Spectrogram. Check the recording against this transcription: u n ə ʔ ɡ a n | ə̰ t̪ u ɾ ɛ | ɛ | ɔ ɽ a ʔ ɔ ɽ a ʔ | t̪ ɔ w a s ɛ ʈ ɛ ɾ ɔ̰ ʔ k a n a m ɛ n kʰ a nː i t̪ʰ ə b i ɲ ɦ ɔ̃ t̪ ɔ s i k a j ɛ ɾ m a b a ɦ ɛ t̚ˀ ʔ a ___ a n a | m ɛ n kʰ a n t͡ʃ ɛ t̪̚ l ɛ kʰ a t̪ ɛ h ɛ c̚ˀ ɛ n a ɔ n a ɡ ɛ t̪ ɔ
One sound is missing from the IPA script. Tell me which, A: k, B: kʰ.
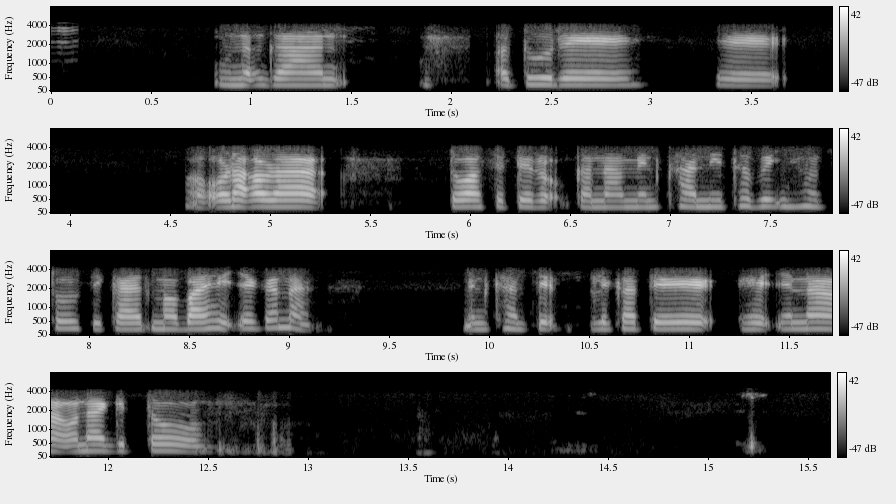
A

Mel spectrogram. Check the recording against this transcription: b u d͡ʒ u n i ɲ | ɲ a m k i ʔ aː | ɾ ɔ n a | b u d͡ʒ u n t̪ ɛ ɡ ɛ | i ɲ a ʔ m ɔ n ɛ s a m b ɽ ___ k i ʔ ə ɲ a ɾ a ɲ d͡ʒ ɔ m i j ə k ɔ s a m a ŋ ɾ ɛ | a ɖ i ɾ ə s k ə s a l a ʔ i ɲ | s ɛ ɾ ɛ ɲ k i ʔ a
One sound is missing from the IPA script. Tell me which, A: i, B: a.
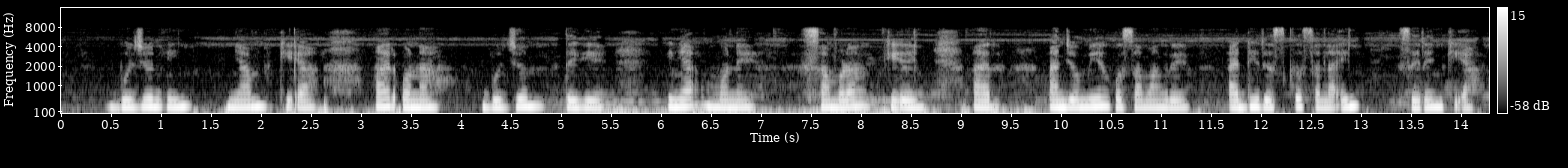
B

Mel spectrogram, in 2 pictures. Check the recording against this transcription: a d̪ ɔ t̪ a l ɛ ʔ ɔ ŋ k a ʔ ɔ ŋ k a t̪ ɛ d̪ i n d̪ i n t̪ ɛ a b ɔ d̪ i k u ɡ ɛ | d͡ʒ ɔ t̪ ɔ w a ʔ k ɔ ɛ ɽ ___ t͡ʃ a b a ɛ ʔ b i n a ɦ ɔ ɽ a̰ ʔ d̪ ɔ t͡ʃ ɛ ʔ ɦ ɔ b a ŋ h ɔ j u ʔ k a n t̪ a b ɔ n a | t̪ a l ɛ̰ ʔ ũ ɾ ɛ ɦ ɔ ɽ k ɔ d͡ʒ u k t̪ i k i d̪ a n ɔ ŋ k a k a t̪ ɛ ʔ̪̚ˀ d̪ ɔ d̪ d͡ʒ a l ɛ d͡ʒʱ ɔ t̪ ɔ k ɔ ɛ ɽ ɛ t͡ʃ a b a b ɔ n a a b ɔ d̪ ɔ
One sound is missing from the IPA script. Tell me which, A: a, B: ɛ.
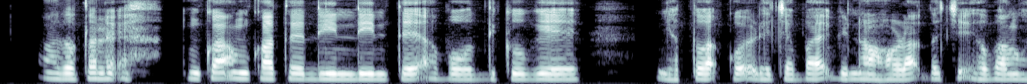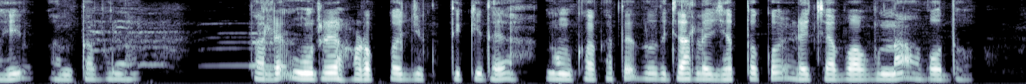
B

